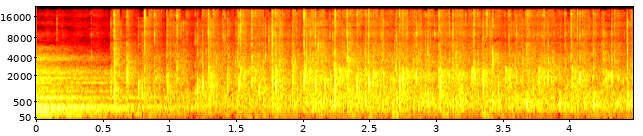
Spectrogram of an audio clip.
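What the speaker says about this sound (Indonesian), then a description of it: "Tepuk tangan." Audience applause at a Pramuka (Scout) anniversary commemoration, a steady wash of many hands clapping that starts abruptly after a brief lull and holds at moderate level throughout.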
